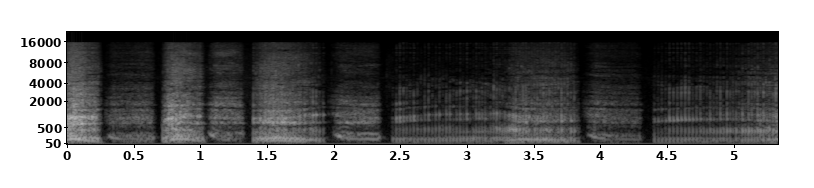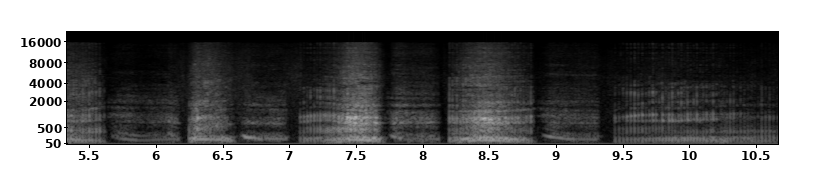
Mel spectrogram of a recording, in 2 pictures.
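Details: Jaguar producing dense, hoarse, breathy grunts in rapid succession, roughly one every second, some deep and drawn out, others short and raspy, continuing throughout with barely any pause.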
